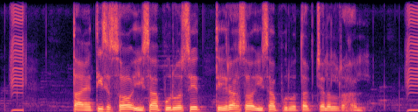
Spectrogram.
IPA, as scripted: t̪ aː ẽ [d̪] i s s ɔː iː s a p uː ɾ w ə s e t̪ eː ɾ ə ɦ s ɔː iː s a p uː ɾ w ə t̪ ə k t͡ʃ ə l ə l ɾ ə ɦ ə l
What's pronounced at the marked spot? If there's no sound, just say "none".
t̪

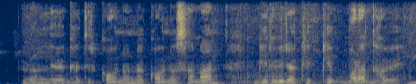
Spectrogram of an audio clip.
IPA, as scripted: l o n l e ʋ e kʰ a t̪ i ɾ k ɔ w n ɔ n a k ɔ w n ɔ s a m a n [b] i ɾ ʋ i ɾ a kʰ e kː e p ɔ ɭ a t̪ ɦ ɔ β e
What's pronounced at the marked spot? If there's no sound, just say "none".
ɡ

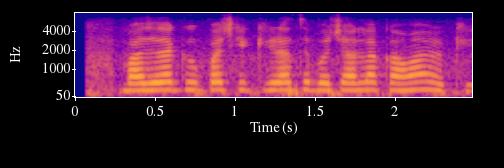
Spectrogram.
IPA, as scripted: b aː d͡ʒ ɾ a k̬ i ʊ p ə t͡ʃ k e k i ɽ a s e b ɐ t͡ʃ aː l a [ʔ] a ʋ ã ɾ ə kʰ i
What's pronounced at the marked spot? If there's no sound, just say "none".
k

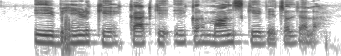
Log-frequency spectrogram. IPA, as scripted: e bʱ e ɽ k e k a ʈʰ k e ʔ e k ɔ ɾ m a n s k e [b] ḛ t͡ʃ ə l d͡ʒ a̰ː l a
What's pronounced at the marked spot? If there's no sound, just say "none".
b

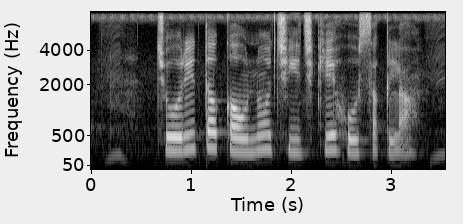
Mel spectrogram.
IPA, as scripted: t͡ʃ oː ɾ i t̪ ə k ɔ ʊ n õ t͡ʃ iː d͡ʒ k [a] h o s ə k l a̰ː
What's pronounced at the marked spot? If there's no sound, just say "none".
e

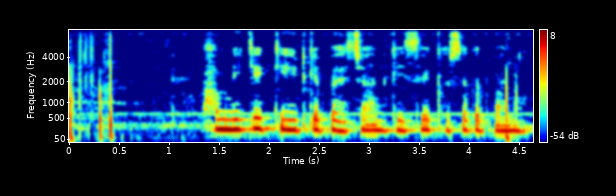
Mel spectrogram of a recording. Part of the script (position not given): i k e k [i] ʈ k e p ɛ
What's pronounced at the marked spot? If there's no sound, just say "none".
iː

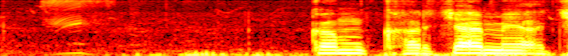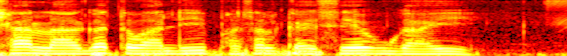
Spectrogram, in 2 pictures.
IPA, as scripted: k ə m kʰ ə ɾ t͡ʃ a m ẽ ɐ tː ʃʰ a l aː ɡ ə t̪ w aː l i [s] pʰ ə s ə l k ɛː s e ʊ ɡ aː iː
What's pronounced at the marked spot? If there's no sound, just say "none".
none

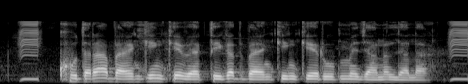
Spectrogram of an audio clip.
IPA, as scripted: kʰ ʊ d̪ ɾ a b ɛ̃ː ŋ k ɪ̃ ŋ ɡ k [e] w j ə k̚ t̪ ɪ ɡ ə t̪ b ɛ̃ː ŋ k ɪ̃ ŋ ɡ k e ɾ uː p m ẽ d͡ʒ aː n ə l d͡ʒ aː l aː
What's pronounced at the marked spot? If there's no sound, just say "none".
e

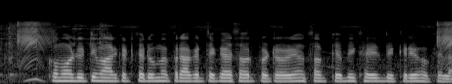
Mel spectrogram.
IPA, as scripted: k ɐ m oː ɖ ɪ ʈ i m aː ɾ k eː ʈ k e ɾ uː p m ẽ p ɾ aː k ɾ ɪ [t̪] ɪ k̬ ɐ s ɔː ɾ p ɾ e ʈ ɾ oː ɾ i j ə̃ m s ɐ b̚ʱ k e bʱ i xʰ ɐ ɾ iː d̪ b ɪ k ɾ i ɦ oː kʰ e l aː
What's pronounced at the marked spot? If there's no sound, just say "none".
t̪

